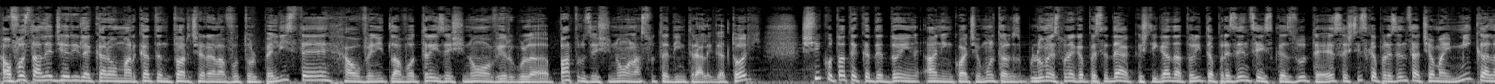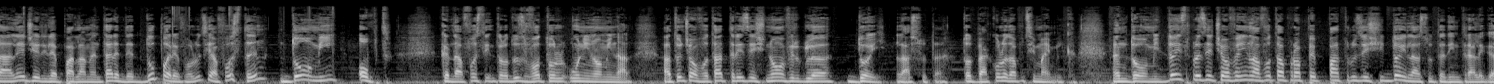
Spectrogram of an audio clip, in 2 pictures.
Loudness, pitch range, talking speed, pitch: -17 LUFS, 125-170 Hz, 160 wpm, 140 Hz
